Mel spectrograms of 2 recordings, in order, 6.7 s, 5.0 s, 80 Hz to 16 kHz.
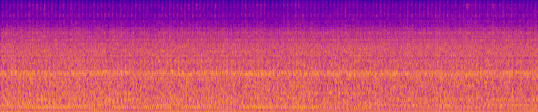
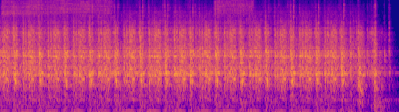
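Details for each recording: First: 2005 Polaris Ranger 500 after cleaning out and reassembling with gasket: steady even single-cylinder putter, constant beat, no knocks or misses; normal idle. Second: 2005 Polaris Ranger 500 UTV non-runner, cranked in neutral: the starter whirs with even compression pulses about three a second and never catches, with no spark. The choke may have been on; a mechanical or electrical fault is suspected.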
